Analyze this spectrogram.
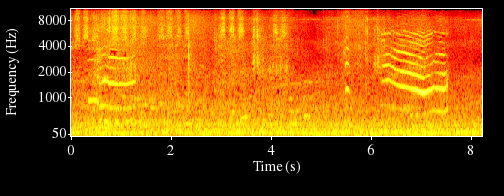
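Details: Stray street cat meowing while being fed: two drawn-out harmonic meows, the first near the start and a longer one later that wavers then slides downward, over a steady low background hum with faint clicks.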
